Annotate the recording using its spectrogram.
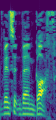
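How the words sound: The name is said with a British pronunciation. "if you're in England, I think they say Vincent Van Gogh"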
